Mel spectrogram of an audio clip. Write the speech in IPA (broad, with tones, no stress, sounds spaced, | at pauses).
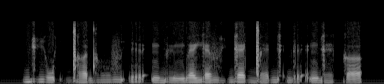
ɡʱ i˧˩ w ḭ˧˩ ɡ͡ǀ ʌ˧˩ dʱ o̤˦ v ḭ˦ r ɛ̰˦ m b y˧˩ m b ɛ˦ j ɛ˨˥ v i̤˨˥ ɡ ɛ˦ ɡ͡ǀ ɛ˨˥ ɡ ɛ̰˦ ɡ r ɛ̰˨˥ ŋ ɡ ɛ̤˦ k ʌ˨˥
